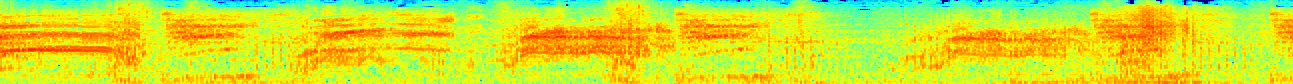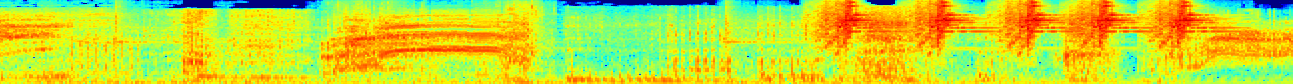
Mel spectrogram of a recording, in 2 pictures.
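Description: Dinosaur roar and screech sound effects: a string of separate cries, each rising and falling in pitch, about one every second or two, over steady background music. Near the end comes a quick run of sharp clicks.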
